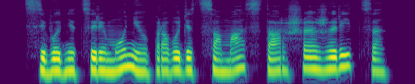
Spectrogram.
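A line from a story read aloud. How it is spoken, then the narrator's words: Tense whisper. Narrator (Russian): шепнул напряженный Доридан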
